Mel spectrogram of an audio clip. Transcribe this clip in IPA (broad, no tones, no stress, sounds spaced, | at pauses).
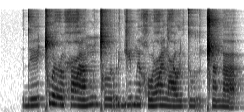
d̪ eː ǀ u ʕ u ħ ʕ ã ŋ ũ ǀ ɤː r ɡʲ e b ẽ χ u ʕ ẽ l ʕ ɤː lʲ t uː r ǁ ã n̪ a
